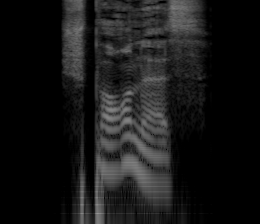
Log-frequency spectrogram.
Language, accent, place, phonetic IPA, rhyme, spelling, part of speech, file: German, Germany, Berlin, [ˈʃpɔʁnəs], -ɔʁnəs, Spornes, noun, De-Spornes.ogg
- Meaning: genitive singular of Sporn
